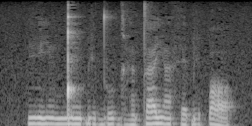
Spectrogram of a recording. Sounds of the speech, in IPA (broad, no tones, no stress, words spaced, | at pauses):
ijĩ ŋ͡ǃĩɓi d̪uɡʱæ̃ tæ jæ̃heɓiɓɒ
